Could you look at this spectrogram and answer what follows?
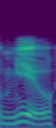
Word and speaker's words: mu: this symbol Mew and it's literally the Greek letter mu it's pronounced m U Mew and it looks like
